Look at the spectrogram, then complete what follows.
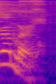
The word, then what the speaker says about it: Romare: their only child Rohmer is pronounced rumery and is a West Indian name for both parents were of West Indian heritage Ron Murray grew up in Harlem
